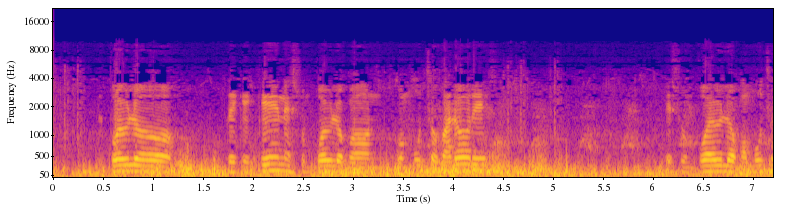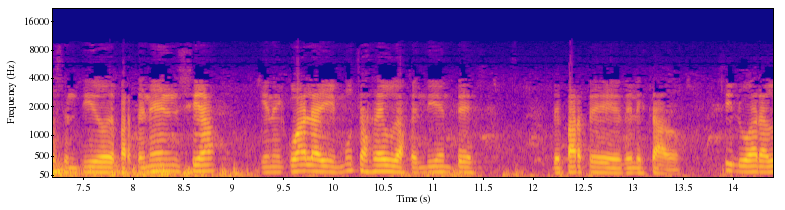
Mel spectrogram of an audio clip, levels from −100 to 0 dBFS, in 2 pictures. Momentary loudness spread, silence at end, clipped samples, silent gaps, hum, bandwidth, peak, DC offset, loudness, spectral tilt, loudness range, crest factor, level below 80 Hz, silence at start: 11 LU; 0 s; under 0.1%; none; none; 5.6 kHz; 0 dBFS; under 0.1%; -15 LUFS; -9.5 dB/octave; 3 LU; 14 dB; -24 dBFS; 0 s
